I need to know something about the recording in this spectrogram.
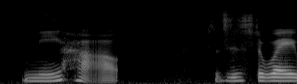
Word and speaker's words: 你好: as desert toe Wow so instead of being pronounced as knee how it becomes me how Neha so this is the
